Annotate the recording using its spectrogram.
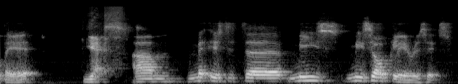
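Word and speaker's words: mesoglea: Is it the mesoglia, is it pronounced? In jellyfish, it's called mesoglia.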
